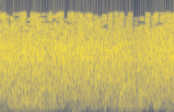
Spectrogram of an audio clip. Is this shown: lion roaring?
no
